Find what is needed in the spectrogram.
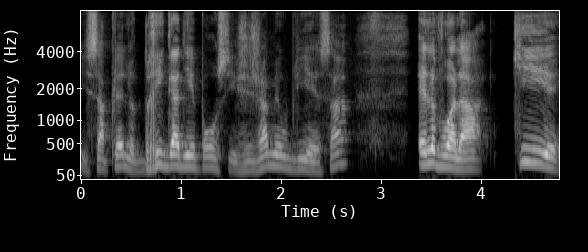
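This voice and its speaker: On a very clean recording with a silent background, a man with a slight Swiss French accent talks fairly slowly at a fairly high pitch, his tone dark and mellow, his intonation lively and his loudness swinging widely. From Switzerland, Swiss Jura. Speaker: person giving faith testimony. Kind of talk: testimony.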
